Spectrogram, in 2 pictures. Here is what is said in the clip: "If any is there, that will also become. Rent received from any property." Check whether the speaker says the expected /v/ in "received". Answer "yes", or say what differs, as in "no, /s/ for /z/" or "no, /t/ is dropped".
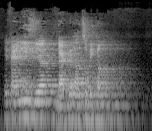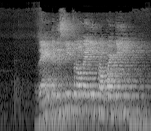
no, /p/ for /v/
